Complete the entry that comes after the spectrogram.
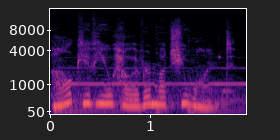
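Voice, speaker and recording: A woman voicing a gentle, solemn young woman in a game, speaking softly. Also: fairly high pitch, lively intonation, moderate pace, over music, natural voice. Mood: calm. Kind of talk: game voice acting.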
